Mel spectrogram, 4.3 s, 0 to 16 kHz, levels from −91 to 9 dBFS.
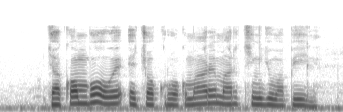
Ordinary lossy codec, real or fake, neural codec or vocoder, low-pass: none; real; none; 7.2 kHz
